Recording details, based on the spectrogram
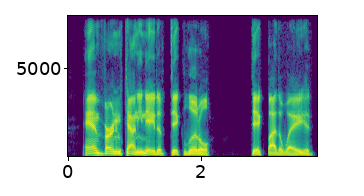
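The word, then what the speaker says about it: Liddil: It's spelled L I D I L, but that sure ain't the way it sounds.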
